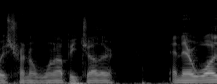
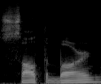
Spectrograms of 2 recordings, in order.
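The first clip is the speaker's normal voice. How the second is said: "saltburn" pronounced "salt the barn". Doing an impression of someone saying Saltburn: Barry Keoghan impression. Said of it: "Barry Cogan saying Saltburn".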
